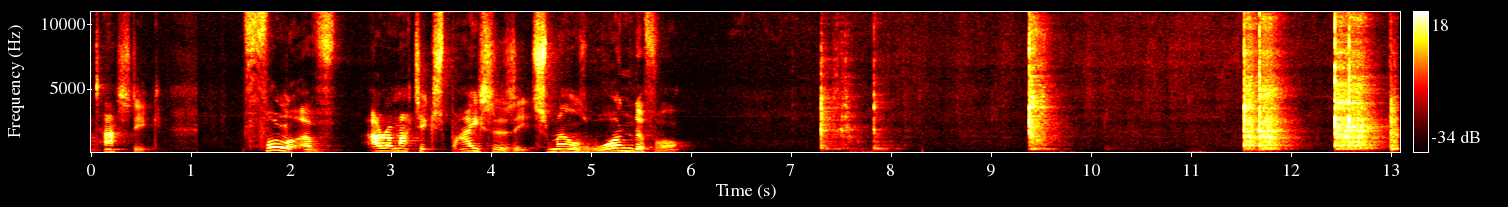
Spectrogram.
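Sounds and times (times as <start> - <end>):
sizzling in a pan: 6.2 - 13.0
utensil knocking and scraping pan: 7.3 - 8.4, 9.4 - 10.3, 11.4 - 13.0.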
